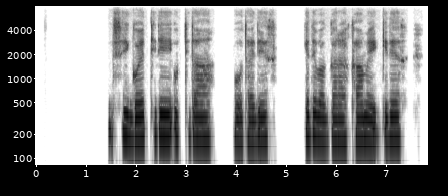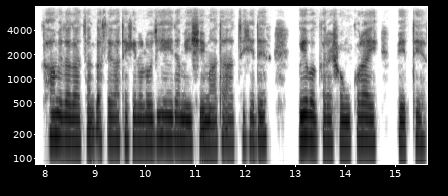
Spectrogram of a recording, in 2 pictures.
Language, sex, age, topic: Gamo, male, 18-24, agriculture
